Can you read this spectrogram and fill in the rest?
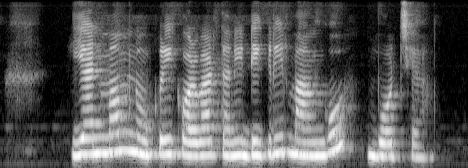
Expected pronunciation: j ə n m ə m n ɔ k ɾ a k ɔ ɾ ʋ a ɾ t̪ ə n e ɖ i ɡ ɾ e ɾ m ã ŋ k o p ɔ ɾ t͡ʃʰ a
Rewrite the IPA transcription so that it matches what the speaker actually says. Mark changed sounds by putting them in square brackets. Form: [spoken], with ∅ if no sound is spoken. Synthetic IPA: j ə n m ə m n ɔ k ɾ [i] k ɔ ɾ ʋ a ɾ t̪ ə n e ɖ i ɡ ɾ [i] ɾ m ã ŋ [ɡ] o [b] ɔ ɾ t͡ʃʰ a

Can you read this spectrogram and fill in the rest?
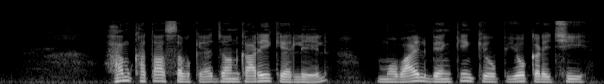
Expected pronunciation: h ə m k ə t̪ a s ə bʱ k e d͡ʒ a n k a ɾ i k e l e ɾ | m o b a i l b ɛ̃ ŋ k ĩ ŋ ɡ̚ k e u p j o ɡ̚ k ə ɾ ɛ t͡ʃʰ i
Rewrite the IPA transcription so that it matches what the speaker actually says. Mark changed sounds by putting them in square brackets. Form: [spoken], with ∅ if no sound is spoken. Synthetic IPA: h ə m [kʰ] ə t̪ a s ə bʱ k e d͡ʒ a n k a ɾ i k e l e [l] | m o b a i l b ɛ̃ ŋ k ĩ ŋ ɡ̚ k e u p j o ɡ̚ k ə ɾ ɛ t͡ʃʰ i

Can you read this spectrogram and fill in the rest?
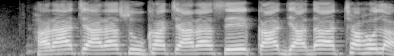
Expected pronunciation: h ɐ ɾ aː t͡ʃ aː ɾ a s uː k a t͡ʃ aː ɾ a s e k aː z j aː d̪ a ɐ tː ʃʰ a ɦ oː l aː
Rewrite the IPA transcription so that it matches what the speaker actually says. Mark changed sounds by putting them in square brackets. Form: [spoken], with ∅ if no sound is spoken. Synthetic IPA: h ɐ ɾ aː t͡ʃ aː ɾ a s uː [kʰ] a t͡ʃ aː ɾ a s e k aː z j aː d̪ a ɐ tː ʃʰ a ɦ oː l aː

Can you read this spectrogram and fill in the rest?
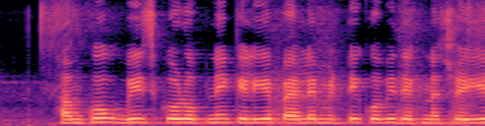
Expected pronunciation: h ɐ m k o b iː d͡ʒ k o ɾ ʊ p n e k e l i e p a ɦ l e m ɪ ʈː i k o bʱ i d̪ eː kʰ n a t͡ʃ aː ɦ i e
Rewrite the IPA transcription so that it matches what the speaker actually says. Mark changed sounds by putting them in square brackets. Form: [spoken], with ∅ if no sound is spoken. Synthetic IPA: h ɐ m k o b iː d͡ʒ k o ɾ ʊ p n e k e l i e p [ɛ] ɦ l e m ɪ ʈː i k o bʱ i d̪ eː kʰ n a t͡ʃ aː ɦ i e

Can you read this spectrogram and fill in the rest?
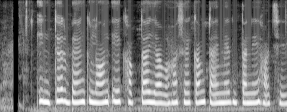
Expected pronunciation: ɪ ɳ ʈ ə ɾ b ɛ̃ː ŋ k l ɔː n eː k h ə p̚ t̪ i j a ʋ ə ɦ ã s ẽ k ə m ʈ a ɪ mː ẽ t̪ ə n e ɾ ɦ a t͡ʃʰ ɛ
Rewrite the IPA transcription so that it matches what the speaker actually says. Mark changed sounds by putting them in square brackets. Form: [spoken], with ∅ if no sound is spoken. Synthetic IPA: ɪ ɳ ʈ ə ɾ b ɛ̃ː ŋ k l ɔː n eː k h ə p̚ t̪ [a] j a ʋ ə ɦ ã s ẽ k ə m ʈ a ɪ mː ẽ t̪ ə n e [∅] ɦ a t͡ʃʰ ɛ

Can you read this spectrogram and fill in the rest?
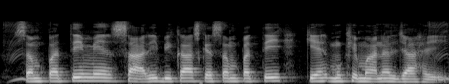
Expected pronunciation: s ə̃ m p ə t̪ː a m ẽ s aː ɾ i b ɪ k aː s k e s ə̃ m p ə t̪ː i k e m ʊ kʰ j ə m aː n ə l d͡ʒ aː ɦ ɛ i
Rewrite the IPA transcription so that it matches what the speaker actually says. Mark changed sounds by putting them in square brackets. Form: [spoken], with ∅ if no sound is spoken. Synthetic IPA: s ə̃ m p ə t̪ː [i] m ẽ s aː ɾ i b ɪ k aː s k e s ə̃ m p ə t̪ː i k e m ʊ kʰ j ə m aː n ə l d͡ʒ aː ɦ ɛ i

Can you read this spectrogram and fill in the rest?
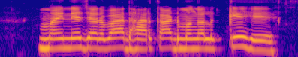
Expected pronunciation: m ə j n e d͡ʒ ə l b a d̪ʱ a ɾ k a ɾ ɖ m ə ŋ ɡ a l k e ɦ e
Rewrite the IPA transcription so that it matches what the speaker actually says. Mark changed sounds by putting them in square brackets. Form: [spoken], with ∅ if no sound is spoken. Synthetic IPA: m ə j n e d͡ʒ ə [ɾ] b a d̪ʱ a ɾ k a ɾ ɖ m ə ŋ ɡ [ə] l k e ɦ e

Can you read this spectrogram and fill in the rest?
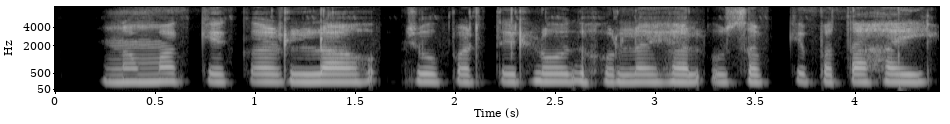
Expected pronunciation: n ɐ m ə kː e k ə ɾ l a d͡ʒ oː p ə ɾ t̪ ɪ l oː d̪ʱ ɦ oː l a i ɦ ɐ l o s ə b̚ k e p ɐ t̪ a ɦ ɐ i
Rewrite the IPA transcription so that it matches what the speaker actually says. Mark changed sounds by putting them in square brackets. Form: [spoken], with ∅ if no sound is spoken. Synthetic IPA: n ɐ m ə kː e k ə ɾ l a d͡ʒ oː p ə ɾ t̪ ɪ l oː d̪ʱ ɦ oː l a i ɦ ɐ l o s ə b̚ k e p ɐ t̪ a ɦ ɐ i

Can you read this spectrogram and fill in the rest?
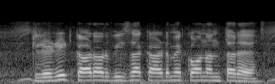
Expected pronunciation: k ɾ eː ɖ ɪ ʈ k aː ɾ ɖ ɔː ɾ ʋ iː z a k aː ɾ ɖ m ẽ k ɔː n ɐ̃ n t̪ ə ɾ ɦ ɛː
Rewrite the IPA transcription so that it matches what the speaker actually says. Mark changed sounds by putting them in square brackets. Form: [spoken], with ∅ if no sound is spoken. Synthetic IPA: k ɾ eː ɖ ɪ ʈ k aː ɾ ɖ ɔː ɾ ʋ iː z a k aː ɾ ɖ m ẽ k ɔː n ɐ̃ n t̪ ə ɾ ɦ ɛː

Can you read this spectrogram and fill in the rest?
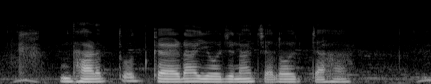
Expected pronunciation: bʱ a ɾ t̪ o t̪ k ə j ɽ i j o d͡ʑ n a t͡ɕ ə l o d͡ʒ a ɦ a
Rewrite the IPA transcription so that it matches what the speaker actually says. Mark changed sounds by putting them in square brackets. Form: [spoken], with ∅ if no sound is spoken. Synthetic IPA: bʱ a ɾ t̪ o t̪ k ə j ɽ [a] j o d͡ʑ n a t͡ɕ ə l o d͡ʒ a ɦ a

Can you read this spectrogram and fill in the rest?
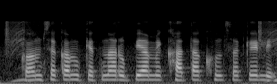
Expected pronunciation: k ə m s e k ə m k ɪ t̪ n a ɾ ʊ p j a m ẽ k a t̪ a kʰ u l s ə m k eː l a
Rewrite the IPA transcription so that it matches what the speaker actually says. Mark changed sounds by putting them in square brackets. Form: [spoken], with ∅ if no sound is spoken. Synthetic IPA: k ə m s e k ə m k ɪ t̪ n a ɾ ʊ p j a m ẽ [kʰ] a t̪ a kʰ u l s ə [∅] k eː l [i]

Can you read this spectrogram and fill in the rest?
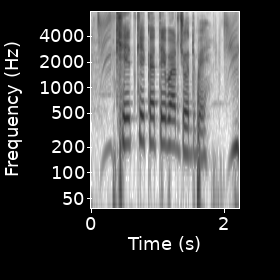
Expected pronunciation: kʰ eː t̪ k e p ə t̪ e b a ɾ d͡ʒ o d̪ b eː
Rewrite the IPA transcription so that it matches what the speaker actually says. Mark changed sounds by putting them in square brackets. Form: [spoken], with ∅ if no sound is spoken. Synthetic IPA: kʰ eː t̪ k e [k] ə t̪ e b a ɾ d͡ʒ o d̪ b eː

